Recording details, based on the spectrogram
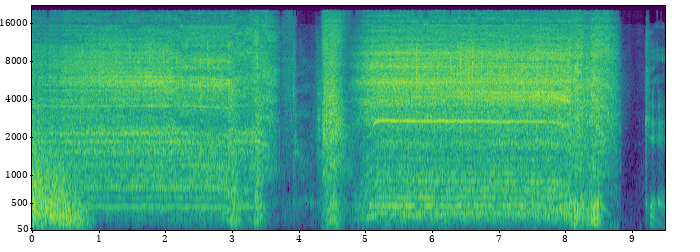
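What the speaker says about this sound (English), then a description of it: "Looks like this drill is about done." A worn DeWalt brushless drill runs in long sustained whining bursts with brief dips and stops, loud and close, used during boat console fabrication.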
